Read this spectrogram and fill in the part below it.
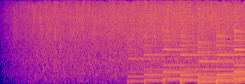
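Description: Rain pours over a stormy city overrun by zombies, a rising steady hiss that builds from silence and later sits under a repeating sequence of low tonal notes.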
